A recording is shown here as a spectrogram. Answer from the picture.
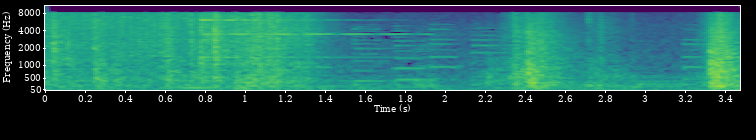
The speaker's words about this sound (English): The large metal till at U Salvatora is the kind of contraption one would normally find in a museum, with a handle and keys similar to those on an old typewriter.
